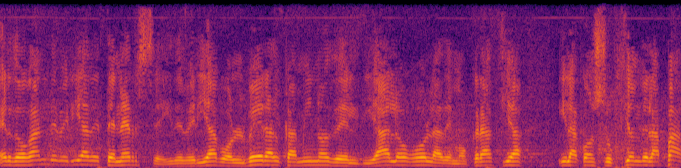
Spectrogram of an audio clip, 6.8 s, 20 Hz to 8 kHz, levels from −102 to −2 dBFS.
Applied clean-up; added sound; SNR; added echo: none; Domestic sounds, home sounds; 19 dB; none.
